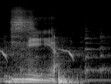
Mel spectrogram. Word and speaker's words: ny: Ny, N-Y is Nia.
